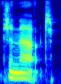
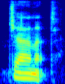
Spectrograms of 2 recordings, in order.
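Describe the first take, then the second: First: The name is said as it is spelled. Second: The name is said the way the family said it. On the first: This is how the name is written. "spelled Jeanette" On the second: This is how the family actually said the name. "but pronounced Janet"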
